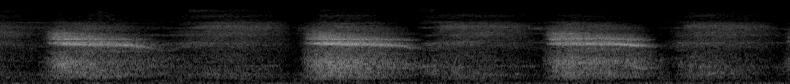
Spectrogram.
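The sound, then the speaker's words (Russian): Forceful candle-blowing breaths from a belly-driven kriya meditation exercise: three loud, airy rushes alternate with softer breaths in a steady, even rhythm, with no talking. “Задувание свечи, вдох. Мощнее вдох.”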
